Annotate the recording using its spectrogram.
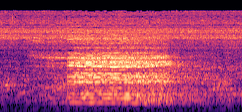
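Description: A calf bawls loudly.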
